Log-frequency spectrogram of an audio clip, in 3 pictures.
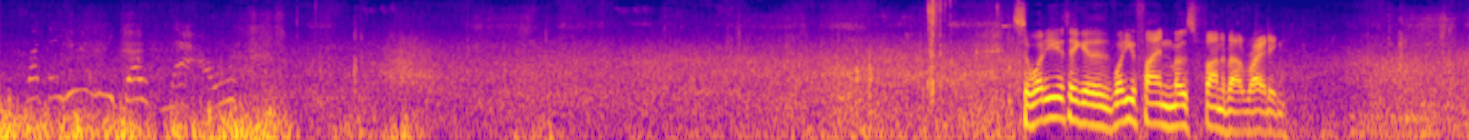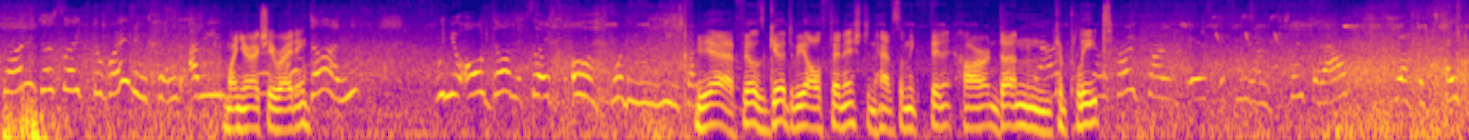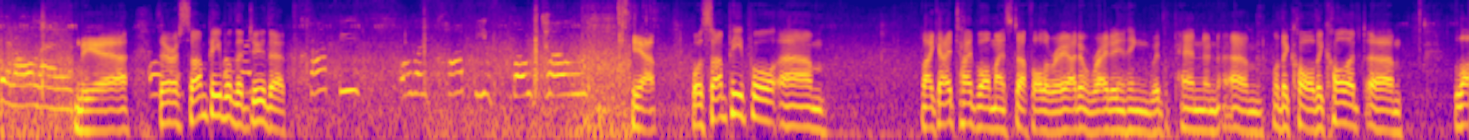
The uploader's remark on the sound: Apologies for the noisy traffic at times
